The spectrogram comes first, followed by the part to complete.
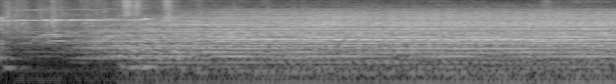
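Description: Amplified electric bass holding a droning chord, swelling in about a second in and ringing steadily.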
